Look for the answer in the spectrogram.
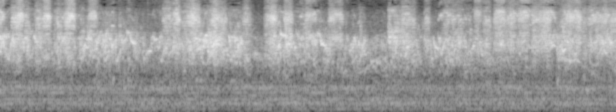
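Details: Budgerigars chattering as they eat green food, with high warbled chirps and scratchy squawks that dip briefly near the middle.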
